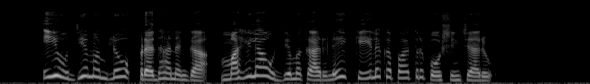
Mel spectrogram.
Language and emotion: Telugu, neutral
